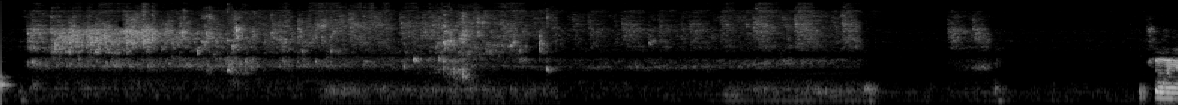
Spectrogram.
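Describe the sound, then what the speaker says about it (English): Cold water runs from a tap into a jar of pickled onions already half filled with apple cider vinegar, a soft close pour that rises, falls away and ends with a few drips and a short clatter. "And then I'm putting cold water on top."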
